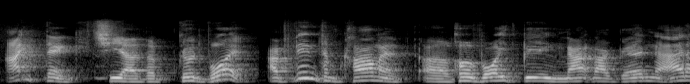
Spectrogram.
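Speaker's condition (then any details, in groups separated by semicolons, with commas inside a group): Cerebral palsy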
